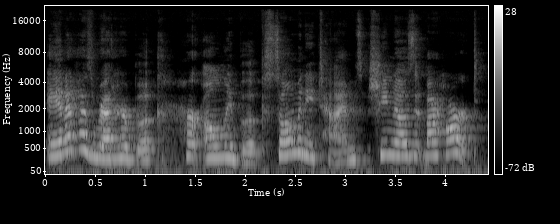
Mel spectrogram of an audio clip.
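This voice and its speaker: A woman reads a children's picture book aloud in an animated, deliberate storytelling manner. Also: sits high, slight background noise. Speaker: storybook reader. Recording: roomy, echoing sound.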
